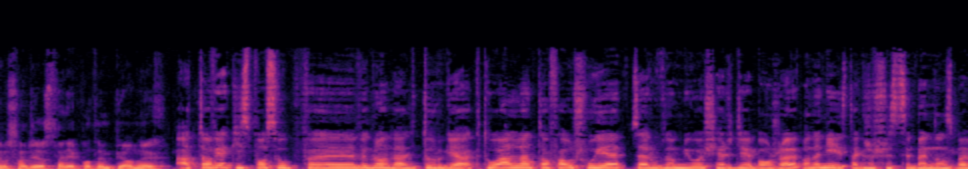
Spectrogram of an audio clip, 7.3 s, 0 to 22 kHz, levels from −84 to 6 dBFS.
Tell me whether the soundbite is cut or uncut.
cut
